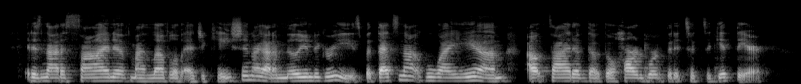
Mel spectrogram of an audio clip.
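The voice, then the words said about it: Country twang accent. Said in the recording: “I'm a country girl, so maybe you hear my twang every now and then”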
